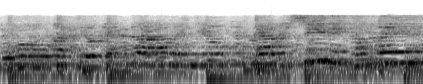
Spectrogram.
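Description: Karaoke: a pop backing track playing over a sound system, with a man singing along into a microphone.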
